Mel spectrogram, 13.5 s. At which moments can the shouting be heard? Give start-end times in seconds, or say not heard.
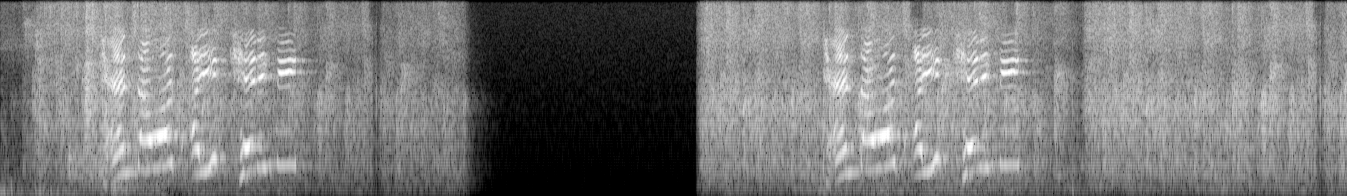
1.0-3.0, 8.2-10.2.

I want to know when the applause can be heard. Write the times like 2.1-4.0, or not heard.
0.0-4.7, 7.0-13.4.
